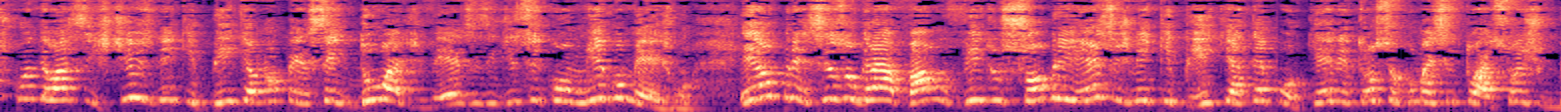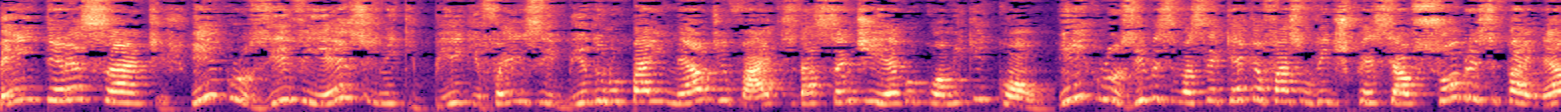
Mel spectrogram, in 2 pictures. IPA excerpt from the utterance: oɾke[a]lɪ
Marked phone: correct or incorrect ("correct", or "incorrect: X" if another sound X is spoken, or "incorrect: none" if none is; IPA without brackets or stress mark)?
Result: incorrect: e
